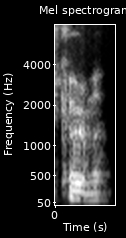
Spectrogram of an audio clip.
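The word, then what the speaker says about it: Kama: And she says karma, K-A-M-A, not K-A-R-M-A, which we pronounce kurma.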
